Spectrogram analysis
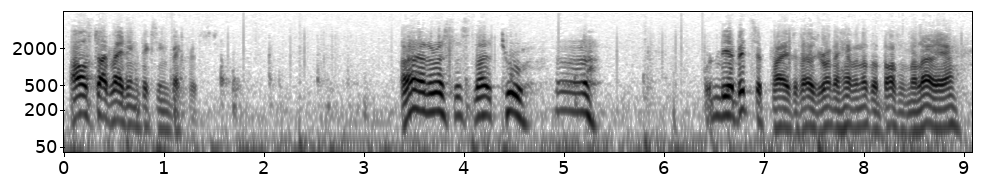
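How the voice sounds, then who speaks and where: An actor playing an ardent, protective lover in old-time radio horror, earnest and melodramatic, anxious and pleading. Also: male voice, mid-range voice, big pitch swings, normal speed, pauses often. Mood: uneasy. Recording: noisy, dull old-time radio broadcast.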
